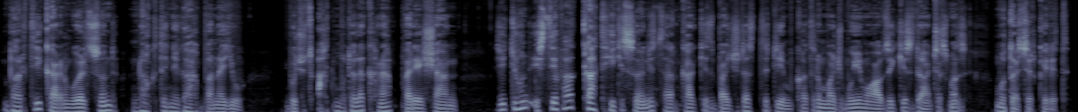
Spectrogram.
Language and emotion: Kashmiri, fearful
